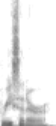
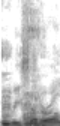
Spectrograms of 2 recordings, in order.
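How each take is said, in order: First: It is said as two words, 'reset' and 'era'. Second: It is run together, rhyming with 'et cetera'. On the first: "or you could say reset era like reset era" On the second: "you can say Recetera like et cetera"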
